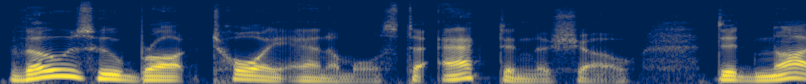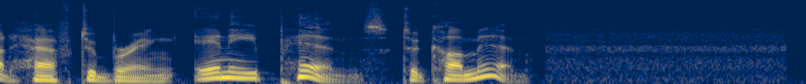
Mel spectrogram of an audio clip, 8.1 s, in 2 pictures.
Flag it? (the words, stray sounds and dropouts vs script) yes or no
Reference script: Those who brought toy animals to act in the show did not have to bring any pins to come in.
no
